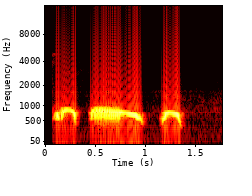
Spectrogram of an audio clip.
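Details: Spotted dove used as a decoy bird to call and train wild doves, giving a three-part cooing phrase: a short rising-falling hoot, a long level coo sliding downward, then a brief arched final coo.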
